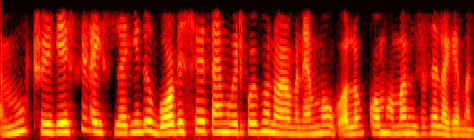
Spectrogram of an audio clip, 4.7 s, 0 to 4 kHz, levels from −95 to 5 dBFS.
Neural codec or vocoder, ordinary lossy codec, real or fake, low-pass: codec, 16 kHz, about 1 kbps, DyCAST, with the encoder's durations; none; fake; 3.6 kHz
